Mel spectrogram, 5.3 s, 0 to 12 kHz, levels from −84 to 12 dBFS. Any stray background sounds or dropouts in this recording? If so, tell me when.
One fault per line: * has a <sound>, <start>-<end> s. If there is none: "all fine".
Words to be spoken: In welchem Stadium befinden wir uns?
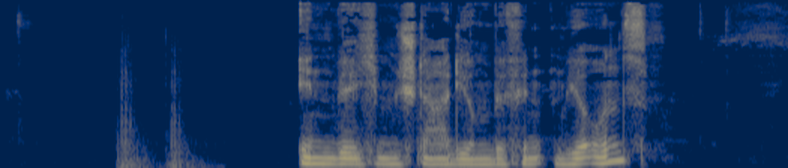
* has a thud, 0.8-1.5 s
